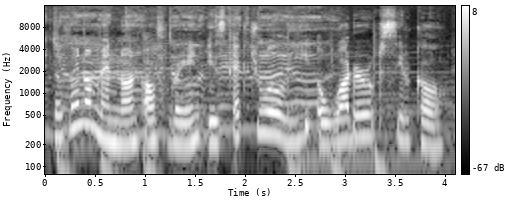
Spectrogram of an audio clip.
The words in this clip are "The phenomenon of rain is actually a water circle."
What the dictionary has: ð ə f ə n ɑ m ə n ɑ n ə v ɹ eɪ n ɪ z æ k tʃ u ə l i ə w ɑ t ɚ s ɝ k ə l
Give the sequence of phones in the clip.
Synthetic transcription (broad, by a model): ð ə f ə n ɑ m ə n ɑ n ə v ɹ eɪ n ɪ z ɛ k tʃ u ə l i ə w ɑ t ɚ s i k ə l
